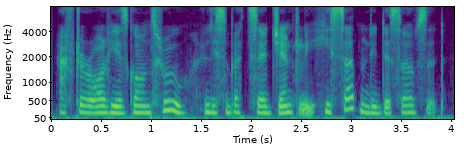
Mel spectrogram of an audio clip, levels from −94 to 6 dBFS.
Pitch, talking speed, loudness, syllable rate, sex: 190 Hz, 195 wpm, -19 LUFS, 6.1 syllables/s, female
